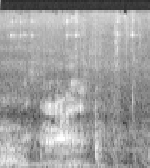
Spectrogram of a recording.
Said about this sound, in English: That sounded like Chewbacca, Zappa. Are you my little Chewbacca? I love when he chuckles. Especially when he goes, woof, woof. He sounds like he's laughing. He's chuckling.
